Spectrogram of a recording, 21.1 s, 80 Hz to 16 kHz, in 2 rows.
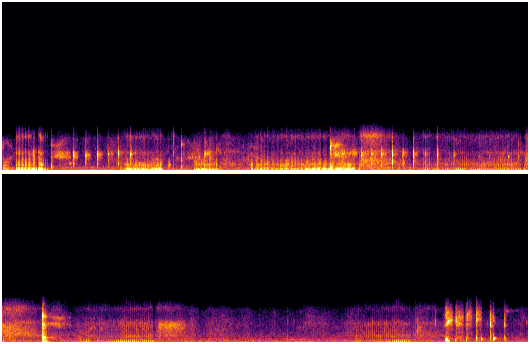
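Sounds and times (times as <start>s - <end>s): dog snoring: 0.1s - 1.0s, 2.3s - 14.2s, 17.4s - 19.2s.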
